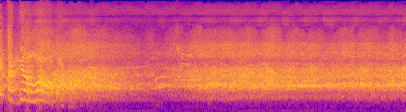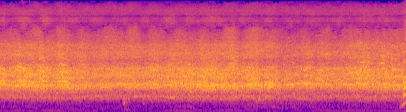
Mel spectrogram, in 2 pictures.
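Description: A large crowd at an Islamic religious gathering roars a chanted Allahu Akbar in unison, a loud sustained collective shout that swells at the start and holds steady as a massed wall of voices.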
